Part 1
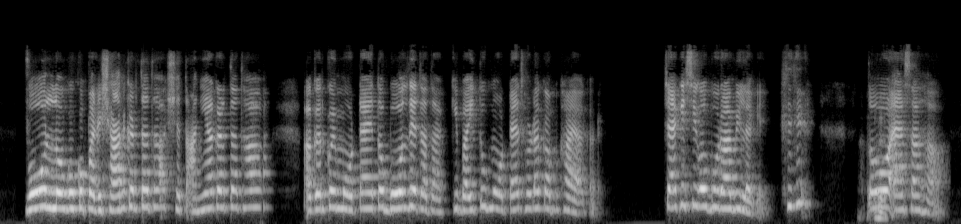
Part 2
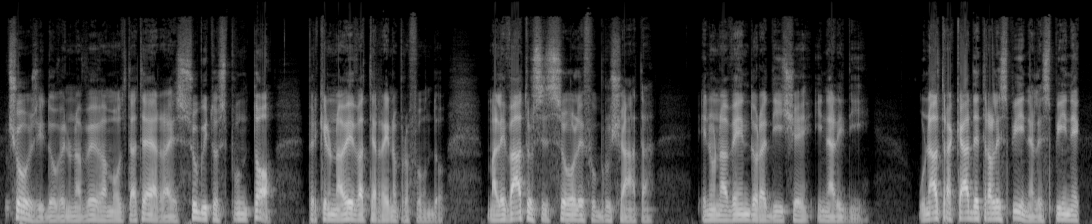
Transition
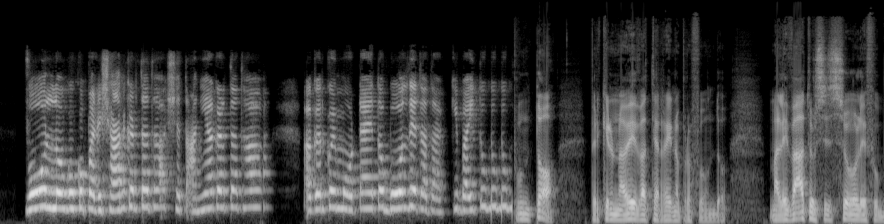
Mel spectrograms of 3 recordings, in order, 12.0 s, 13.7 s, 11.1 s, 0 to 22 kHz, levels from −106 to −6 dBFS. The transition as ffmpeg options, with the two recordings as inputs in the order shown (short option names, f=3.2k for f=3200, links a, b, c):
-filter_complex "[0:a]apad=whole_dur=11.06,atrim=end=11.06,asplit=3[a][b][c];[a]atrim=end=6.142[d];[b]atrim=start=6.008:end=6.142[e];[c]atrim=start=6.008:end=6.142[f];[1:a]atrim=start=2.868:end=7.53[g];[d][e]acrossfade=d=0.004:c1=hsin:c2=hsin[h];[h][f]acrossfade=d=0.004:c1=hsin:c2=hsin[i];[i][g]acrossfade=d=0.004:c1=hsin:c2=hsin"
